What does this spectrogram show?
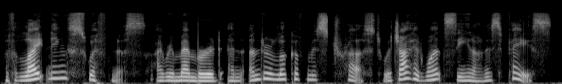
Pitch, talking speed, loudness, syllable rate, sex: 200 Hz, 190 wpm, -21 LUFS, 4.7 syllables/s, female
